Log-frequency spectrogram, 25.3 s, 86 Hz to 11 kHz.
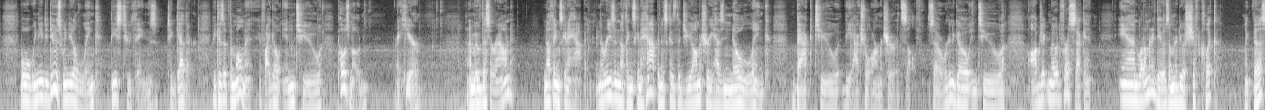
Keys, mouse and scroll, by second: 1.1-1.8 scroll down 3, 1.6 middle click, 3.1-4.0 scroll up 6, 4.0-4.3 scroll down 2, 4.2-4.5 scroll up 2, 4.5 click, 5.0 scroll down 1, 5.2-5.5 scroll up 1, 5.7 scroll down 1, 6.1 shift+middle click, 7.3 click, 8.7 click, 9.1 g, 12.2-13.1 scroll up 5, 13.2 click, 16.4 Tab, 17.0 Tab, 18.4 click, 20.6 click, 23.1 shift+click.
